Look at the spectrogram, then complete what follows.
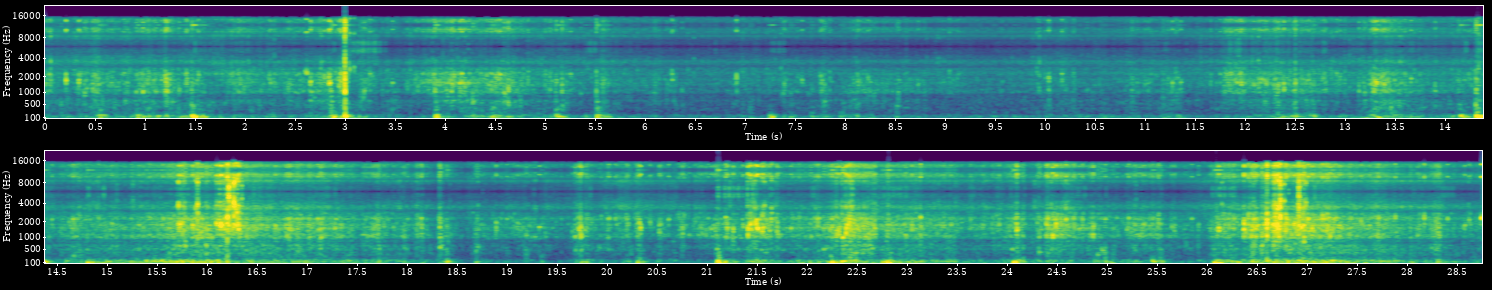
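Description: Whitewater rapids rushing around a kayak, with repeated splashes of water hitting the hull and the camera and a heavy low buffeting rumble. The rush swells louder about halfway through and again near the end.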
